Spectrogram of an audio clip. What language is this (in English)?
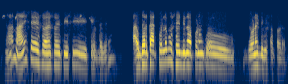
Odia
